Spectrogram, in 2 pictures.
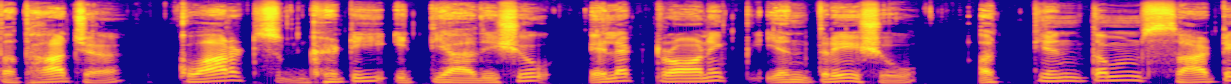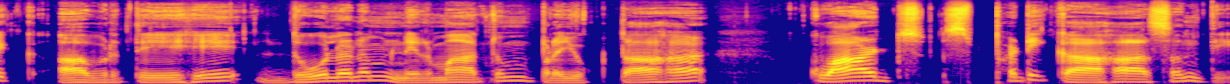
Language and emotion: Sanskrit, neutral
